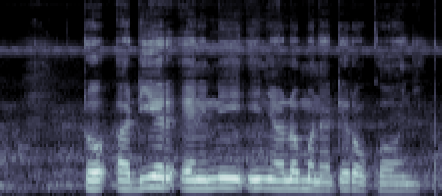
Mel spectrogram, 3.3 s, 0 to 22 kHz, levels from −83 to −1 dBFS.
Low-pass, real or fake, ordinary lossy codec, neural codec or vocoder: none; real; none; none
